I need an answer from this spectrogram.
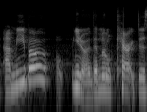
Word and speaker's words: amiibo: lot of the Nintendo ME ME over I always say it wrong amiibo you know the little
